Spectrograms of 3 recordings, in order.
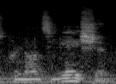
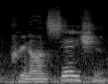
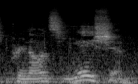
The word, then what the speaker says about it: pronunciation: As you can see in the IPA, you can pronounce this as pronunciation. Many Filipinos pronounce this as pronunciation, but it's not. It's pronunciation. But if you cannot read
